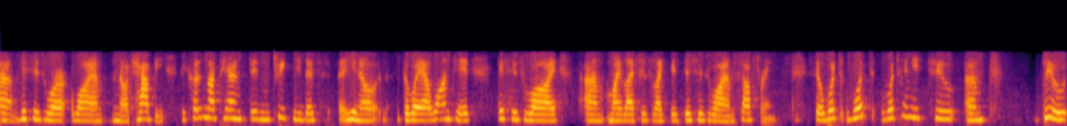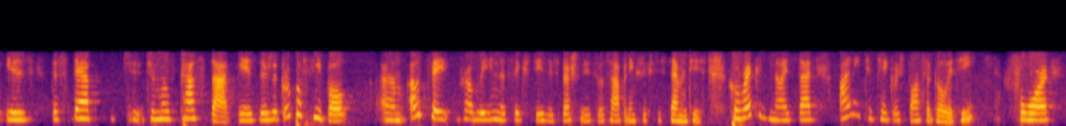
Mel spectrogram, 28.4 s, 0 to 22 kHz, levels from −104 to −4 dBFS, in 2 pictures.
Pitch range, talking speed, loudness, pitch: 205-250 Hz, 175 wpm, -23 LUFS, 220 Hz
